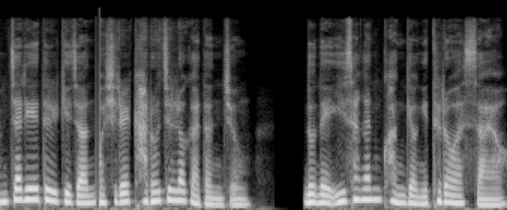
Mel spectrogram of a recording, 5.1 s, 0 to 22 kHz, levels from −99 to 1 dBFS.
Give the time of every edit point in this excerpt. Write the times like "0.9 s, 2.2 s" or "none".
1.0 s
